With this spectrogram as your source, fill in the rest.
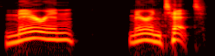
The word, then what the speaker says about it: Marinetti: This is how it is. Marintet. It's Marintet. I was way off.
